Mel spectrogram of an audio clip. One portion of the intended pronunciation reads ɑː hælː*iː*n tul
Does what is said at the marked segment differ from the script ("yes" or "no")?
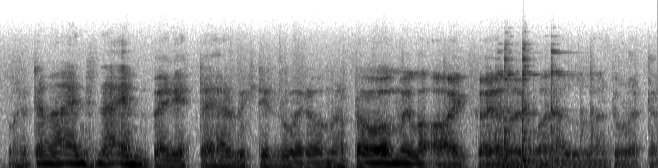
yes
